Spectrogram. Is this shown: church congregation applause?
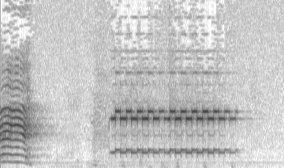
no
